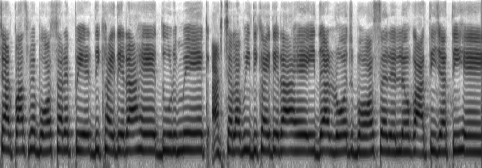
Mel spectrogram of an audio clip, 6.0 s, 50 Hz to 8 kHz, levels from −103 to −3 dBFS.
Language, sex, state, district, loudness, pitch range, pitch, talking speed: Hindi, female, Bihar, Lakhisarai, -12 LUFS, 260-275 Hz, 265 Hz, 250 wpm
